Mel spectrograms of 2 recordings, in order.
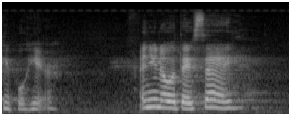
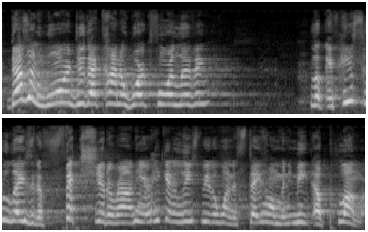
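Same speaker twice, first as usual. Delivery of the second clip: louder and higher, furious at the husband; angry outburst; 5 semitones higher, 6 dB louder than usual. Acted. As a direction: let the anger spill out at him.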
